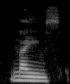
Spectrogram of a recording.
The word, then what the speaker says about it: knives: also bad and here knives k is silent it's it is not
